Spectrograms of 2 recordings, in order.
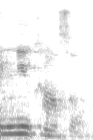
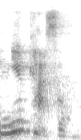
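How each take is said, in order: First: It is said in an RP accent. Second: It is said in a northern English accent.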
